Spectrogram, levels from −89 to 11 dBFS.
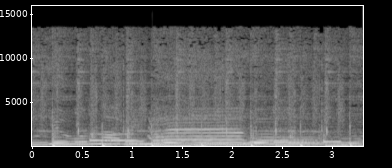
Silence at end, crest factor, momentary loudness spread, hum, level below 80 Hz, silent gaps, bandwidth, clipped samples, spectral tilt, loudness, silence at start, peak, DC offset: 0 s; 12 dB; 3 LU; none; -24 dBFS; none; 14.5 kHz; under 0.1%; -5.5 dB/octave; -13 LUFS; 0 s; 0 dBFS; under 0.1%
